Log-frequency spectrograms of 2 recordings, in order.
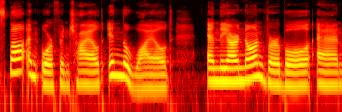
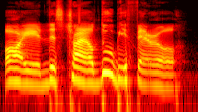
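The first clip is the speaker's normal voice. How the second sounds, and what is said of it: Ludicrous Australian pirate accent. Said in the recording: “such a ludicrous accent... I was a pirate... An Australian pirate?”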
